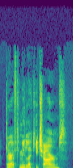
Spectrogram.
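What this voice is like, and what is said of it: Put-on Irish accent. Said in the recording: “if I did an Irish accent”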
